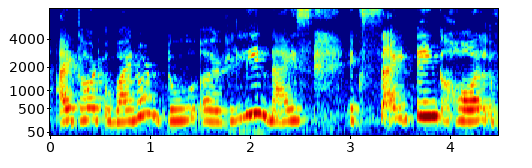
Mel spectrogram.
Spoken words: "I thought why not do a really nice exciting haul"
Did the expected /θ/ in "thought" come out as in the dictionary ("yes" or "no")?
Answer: no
